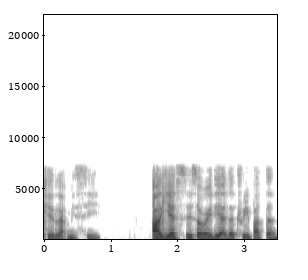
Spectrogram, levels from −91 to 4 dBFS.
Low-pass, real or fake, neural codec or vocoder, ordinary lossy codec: 7.2 kHz; real; none; none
